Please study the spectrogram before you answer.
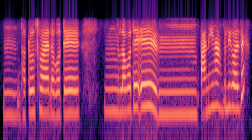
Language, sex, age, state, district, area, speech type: Assamese, female, 18-30, Assam, Charaideo, rural, conversation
